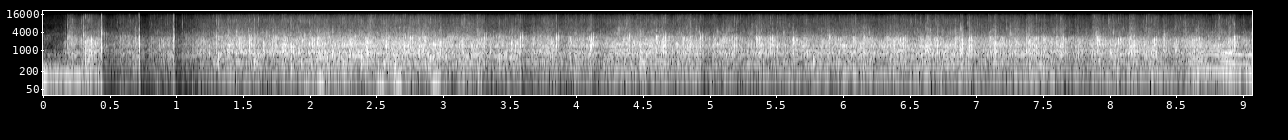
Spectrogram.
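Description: An audience claps steadily outdoors.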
